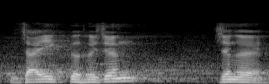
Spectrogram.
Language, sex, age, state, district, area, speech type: Bodo, male, 60+, Assam, Chirang, rural, spontaneous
